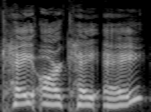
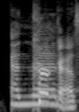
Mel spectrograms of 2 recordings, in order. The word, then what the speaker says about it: Krka: was Okay, it's spelled k r k a and it's pronounced No, I can't roll my r so you're just going to have to forgive me. Krka. Yeah. Krka's how an American would say it.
